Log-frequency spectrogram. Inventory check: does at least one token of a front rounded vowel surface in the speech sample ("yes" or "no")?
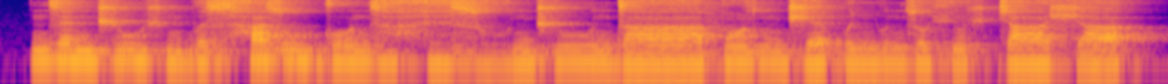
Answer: no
